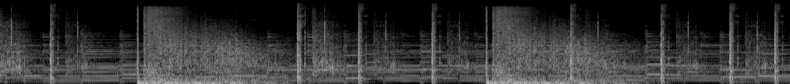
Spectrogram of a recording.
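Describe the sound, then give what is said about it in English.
Sharp gunshots crack back and forth at irregular intervals, broken by two longer stretches of dense, rumbling fire, as police officer William Remo Cody exchanges gunfire, including shotgun fire, with Billy Burt at a bank's back entrance in the 1970s. No voices are heard. “But within just minutes, police officer William Remo Cody arrived at the back entrance of the bank and immediately started exchanging gunfire with Billy Burt.”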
